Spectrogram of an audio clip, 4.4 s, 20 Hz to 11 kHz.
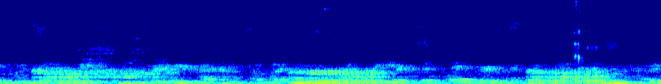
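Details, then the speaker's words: Harsh, rasping, roaring inspiratory breaths from a 12-year-old dog in respiratory distress with cyanotic tongue and open-mouth breathing, at admission: inspiratory stridor from laryngeal paralysis. "if you hear this noise in the reception of your clinic this is lingal paralysis it cannot be anything else"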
